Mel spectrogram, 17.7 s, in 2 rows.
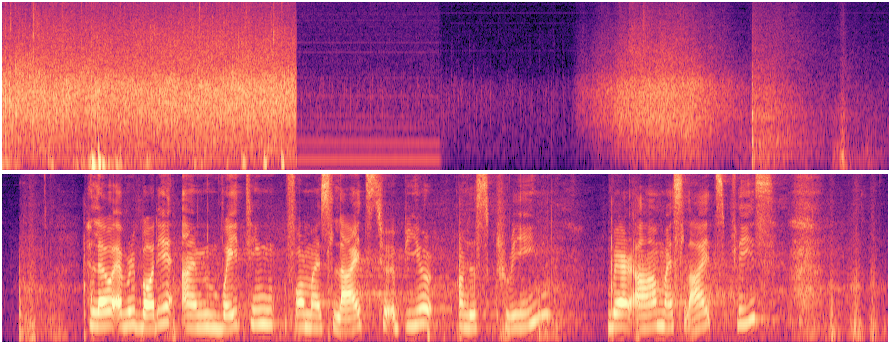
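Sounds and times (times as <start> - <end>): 
applause: 0.0 - 3.0, 5.8 - 7.5
speech: 9.7 - 17.0.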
